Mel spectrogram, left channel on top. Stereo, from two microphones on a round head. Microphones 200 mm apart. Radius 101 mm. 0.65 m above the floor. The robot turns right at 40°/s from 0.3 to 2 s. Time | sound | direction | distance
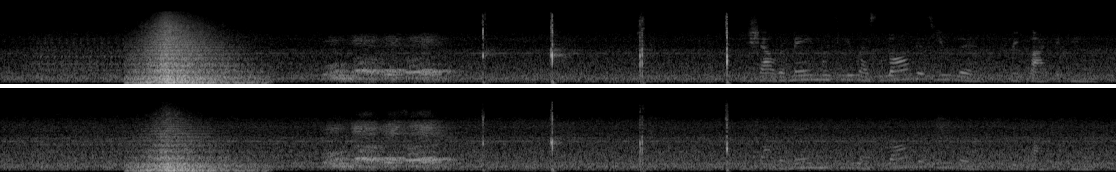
1.2 | a whoosh | 50° left | ?
3.2 | a shout | 50° right (ahead or behind) | ?
4.8 | a clap | 20° left (ahead or behind) | ?
7.4 | a woman speaking | 65° left (ahead or behind) | ?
